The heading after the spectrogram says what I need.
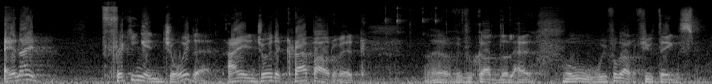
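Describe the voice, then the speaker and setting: Man, loose live-stream chatter, full of fillers, average pitch. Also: lively intonation, normal speed, background noise. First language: Italian. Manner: rambling, many fillers and restarts, reads out chat. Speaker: flight simulator streamer. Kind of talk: casual live-stream chat.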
